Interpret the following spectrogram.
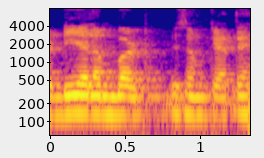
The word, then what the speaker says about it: D'Alembert: हम इंग्लिश में बोल सकते हैं डीएलम्बर्ट, तो ये यहाँ साइलेंट होगा, लैम्बर्ट हो जाएगा, ठीक है, लैम्बर्ट रेशो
